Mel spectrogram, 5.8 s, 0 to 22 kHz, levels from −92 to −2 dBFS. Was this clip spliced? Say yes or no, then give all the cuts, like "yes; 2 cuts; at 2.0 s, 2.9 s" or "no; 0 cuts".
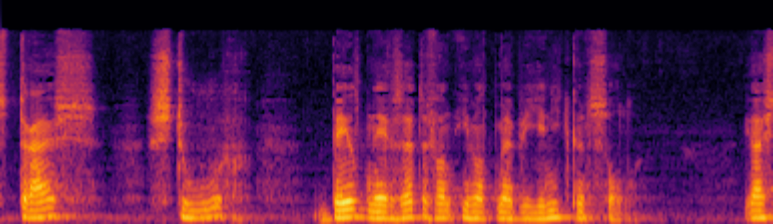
no; 0 cuts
